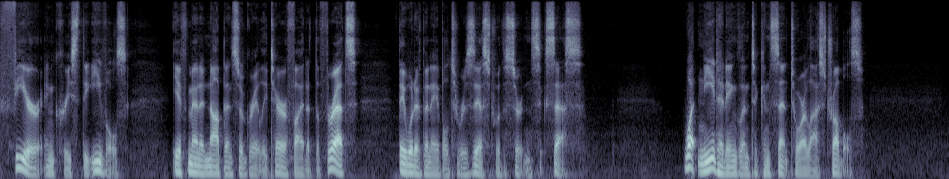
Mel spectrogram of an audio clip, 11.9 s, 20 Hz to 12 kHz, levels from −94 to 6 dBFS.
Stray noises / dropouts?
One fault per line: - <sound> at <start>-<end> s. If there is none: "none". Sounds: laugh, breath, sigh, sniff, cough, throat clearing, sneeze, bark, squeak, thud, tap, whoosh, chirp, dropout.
none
